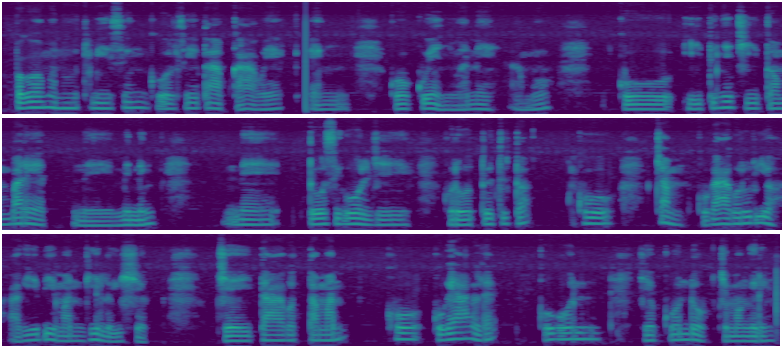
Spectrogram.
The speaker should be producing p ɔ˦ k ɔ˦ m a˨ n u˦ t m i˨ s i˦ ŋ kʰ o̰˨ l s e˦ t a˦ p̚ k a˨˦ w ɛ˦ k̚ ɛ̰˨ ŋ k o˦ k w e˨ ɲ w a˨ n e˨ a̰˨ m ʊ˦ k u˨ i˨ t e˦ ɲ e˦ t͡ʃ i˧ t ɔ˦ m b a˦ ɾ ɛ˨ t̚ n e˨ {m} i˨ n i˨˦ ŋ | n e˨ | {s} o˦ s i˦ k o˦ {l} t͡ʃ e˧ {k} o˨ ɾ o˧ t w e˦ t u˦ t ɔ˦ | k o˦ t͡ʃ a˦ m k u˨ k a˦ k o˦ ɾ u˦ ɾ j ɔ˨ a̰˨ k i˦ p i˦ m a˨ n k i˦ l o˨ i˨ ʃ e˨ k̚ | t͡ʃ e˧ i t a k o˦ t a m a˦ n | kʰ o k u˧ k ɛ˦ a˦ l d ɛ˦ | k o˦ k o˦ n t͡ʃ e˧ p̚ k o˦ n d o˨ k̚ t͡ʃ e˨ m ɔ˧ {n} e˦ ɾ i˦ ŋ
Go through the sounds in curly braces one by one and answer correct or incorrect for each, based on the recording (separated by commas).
correct, incorrect, correct, correct, incorrect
